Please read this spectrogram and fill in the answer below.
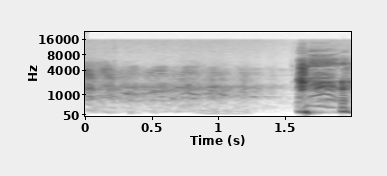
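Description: Congregation laughing at a joke, the laughter dying away over about a second and a half. A man's chuckle starts near the end.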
